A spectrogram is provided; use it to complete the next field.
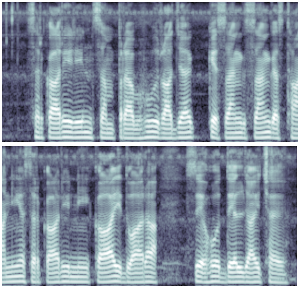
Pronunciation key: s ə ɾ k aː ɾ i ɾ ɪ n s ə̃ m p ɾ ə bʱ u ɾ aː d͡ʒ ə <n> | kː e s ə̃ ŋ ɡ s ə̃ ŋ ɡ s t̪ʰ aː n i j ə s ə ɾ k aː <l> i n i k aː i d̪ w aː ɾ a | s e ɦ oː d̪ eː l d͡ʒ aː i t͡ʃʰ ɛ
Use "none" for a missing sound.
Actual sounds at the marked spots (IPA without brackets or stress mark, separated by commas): none, ɾ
